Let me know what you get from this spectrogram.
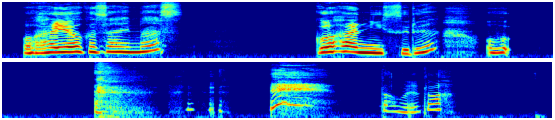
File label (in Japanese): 「おはようございます」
